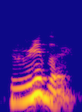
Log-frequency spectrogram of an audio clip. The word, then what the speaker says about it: river: shop near the river this word is a word that a lot of us say wrong river it has a short i sound a short e sound river okay don't say river it's a river kalu the tailor had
